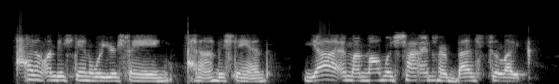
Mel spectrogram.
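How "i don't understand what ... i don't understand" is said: normal talking voice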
